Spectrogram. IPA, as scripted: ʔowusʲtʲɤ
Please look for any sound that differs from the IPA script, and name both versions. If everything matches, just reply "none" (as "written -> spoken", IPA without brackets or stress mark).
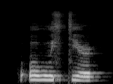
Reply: ɤ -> ə˞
